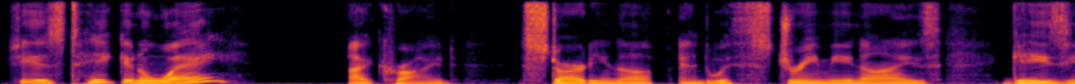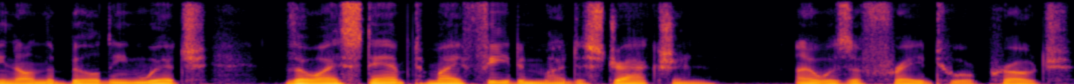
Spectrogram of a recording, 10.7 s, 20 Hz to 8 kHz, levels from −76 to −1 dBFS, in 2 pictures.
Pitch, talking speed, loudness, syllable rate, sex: 120 Hz, 170 wpm, -19 LUFS, 4.7 syllables/s, male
